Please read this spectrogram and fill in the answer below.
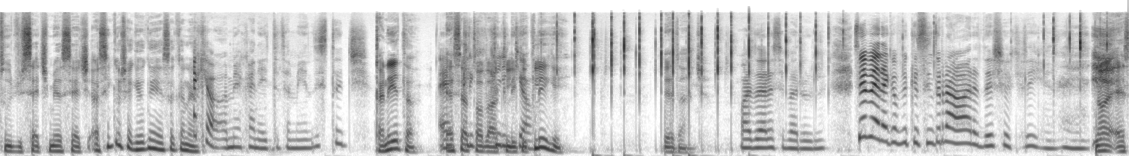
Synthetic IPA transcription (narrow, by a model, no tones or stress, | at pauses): t̪ud͡ʒʊsɛt͡ʃɪmejɐsɛt͡ʃɪasĩkɪewʃeɡejewɡɐ̃jeɛsɐkanekɪɔɐmĩɲɐkanet̪ɐt̪ɐ̃mẽj̃ɛd̪ʊist̪ud͡ʒʊkanet̪ɐ | ɛɛsɛɐt̪ad̪alikiklikɪ | vehd̪ad͡ʒɪad̪ɔɾɐesɪbaɾuʎʊsebẽnɐ̃kewfikasĩt̪od̪aɔɾɐd̪eʃoklikɐɛnɐ̃ɛ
